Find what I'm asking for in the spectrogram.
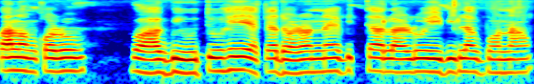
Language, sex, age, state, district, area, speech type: Assamese, female, 30-45, Assam, Darrang, rural, spontaneous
